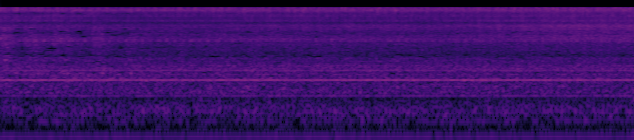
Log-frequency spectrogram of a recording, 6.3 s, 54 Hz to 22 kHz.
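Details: Sandblasting cabinet with gun, nozzle held about 8 to 10 inches from glass, parallel to surface: constant even hiss of air and grit with faint steady tone, no sputter or surging; blaster feeding properly, normal blasting.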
